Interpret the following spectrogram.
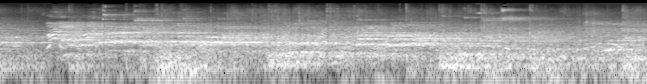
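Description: Live basketball play: the ball bouncing on the court, sneakers squeaking as players run and cut, and players' voices calling out.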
